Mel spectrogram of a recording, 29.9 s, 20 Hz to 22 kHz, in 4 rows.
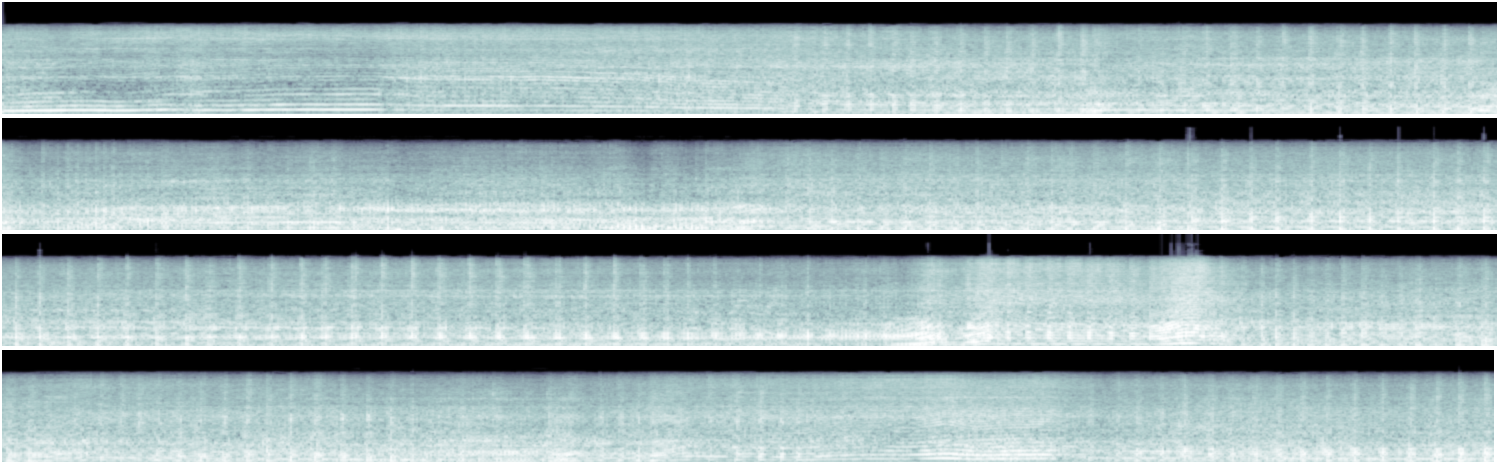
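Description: A 1999 Yamaha Blaster ATV's single-cylinder two-stroke engine with an FMF exhaust, running and revving. Its pitch climbs and falls again and again as it is ridden, and the highest, loudest revs come about two-thirds of the way through.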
